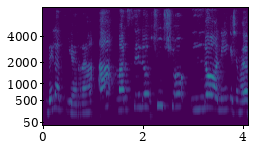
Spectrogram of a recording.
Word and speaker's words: Giuggioloni: Es de origen italiano, la pronunciación es Giugioloni, pero tampoco Perfecto. hablo italiano, así que no lo podría confirmar.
